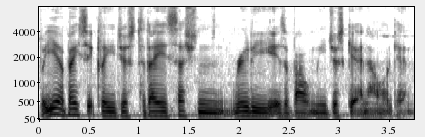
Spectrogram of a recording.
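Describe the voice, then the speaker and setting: Fairly quick, medium-pitched speech from a man, ordinary in pitch variation, over noticeable background noise. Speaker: angler vlogger. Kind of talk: casual vlog narration. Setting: outdoors. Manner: quiet.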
